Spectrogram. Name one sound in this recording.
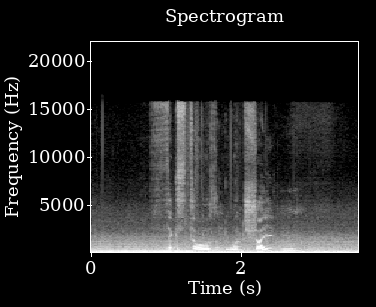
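The car's engine pitch sweeps as the driver changes gear.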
